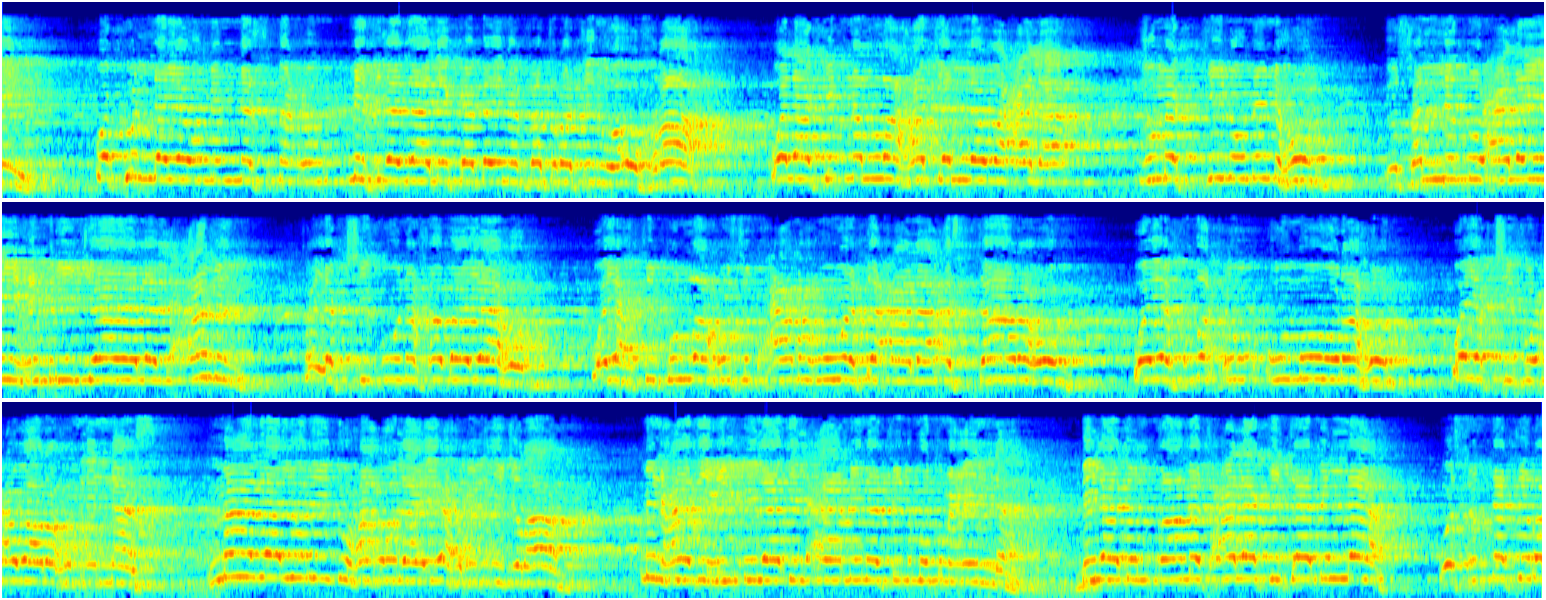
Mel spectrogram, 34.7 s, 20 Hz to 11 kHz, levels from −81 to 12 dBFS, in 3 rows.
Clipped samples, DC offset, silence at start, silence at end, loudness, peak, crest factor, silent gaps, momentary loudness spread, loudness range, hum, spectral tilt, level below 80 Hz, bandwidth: under 0.1%; under 0.1%; 0 s; 0 s; -13 LUFS; 0 dBFS; 12 dB; none; 7 LU; 1 LU; none; -3 dB/octave; -56 dBFS; 8.8 kHz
